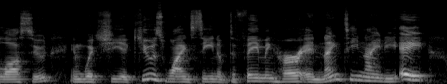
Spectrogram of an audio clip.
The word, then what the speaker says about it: Weinstein: Ashley Judd's sexual harassment claim against Weinstein, or is it Weinstein? I think it's Weinstein. Against Weinstein, dismissed. Yeah, it's spelled Weinstein, but it's pronounced Weinstein, at least here.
